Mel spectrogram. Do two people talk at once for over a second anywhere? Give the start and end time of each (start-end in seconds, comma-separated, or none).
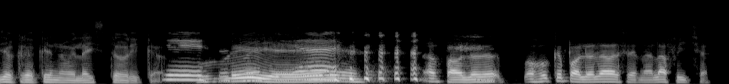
1.6-3.5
